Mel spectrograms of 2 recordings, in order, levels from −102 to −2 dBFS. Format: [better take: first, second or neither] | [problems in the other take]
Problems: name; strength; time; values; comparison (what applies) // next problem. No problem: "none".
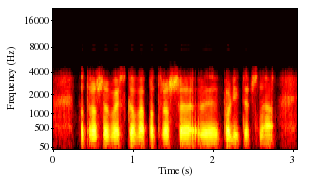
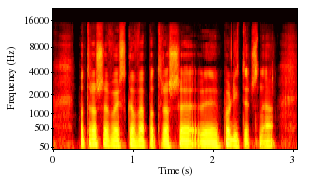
second | phone-call audio; nothing above 3.5 kHz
